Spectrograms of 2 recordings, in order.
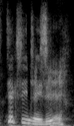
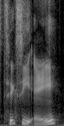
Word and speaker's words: Tixier: tixier guy is gonna am I saying it wrong it's tixie a it's tixie a yeah even I know that it's r r is an a the r is silent that's Jason where's the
